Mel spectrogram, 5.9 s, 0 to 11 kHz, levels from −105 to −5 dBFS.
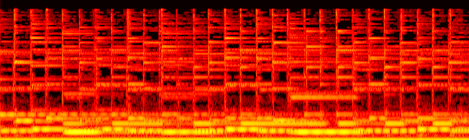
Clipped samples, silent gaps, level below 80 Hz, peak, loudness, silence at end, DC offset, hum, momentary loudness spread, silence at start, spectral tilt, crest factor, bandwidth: under 0.1%; none; -62 dBFS; -24 dBFS; -36 LUFS; 0 s; 1%; none; 4 LU; 0 s; -5 dB/octave; 12 dB; 9.2 kHz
